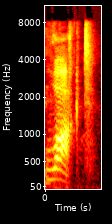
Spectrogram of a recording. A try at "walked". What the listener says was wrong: Instead of gwa, start with an oo. Ooh.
